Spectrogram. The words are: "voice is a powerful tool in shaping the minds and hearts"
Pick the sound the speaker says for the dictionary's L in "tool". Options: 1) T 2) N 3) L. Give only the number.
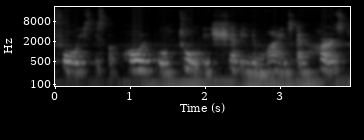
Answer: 3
